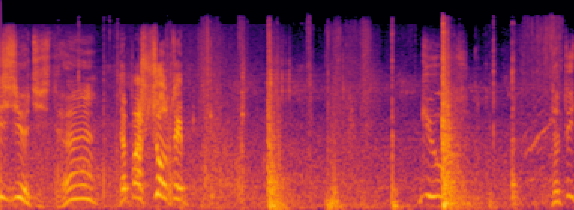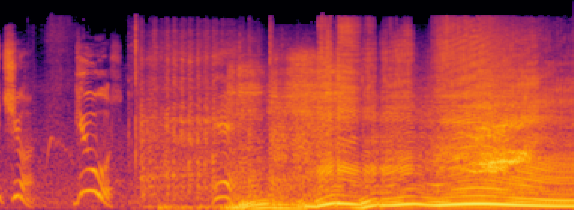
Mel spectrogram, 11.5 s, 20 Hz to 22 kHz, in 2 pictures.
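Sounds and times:
speech: 0:00.0 - 0:02.2, 0:04.2 - 0:04.8, 0:05.5 - 0:09.0
car driving away with engine revving and accelerating: 0:07.2 - 0:11.4.

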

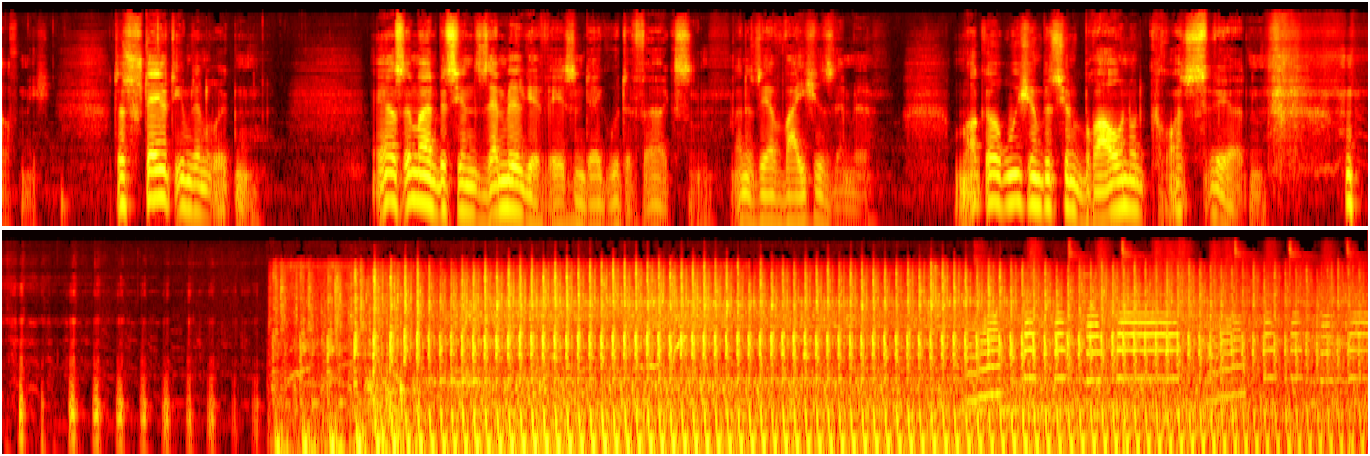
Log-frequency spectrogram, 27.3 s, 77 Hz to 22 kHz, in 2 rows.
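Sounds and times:
speech: 0:00.0 - 0:02.6, 0:03.7 - 0:08.8, 0:09.5 - 0:17.2
laughter: 0:12.7 - 0:17.0
old Lanz Bulldog tractor engine warmed with a blowtorch starting up at a small circus: 0:16.3 - 0:27.3.

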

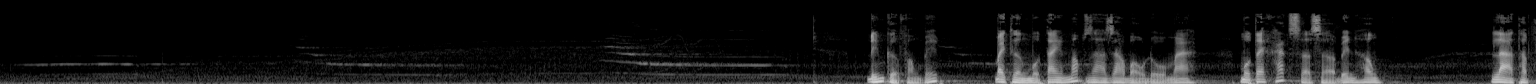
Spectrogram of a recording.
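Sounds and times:
steady low hiss: 0:00.0 - 0:15.3
pack of feral cats yowling outside: 0:00.2 - 0:11.4
speech: 0:08.7 - 0:13.9, 0:14.9 - 0:15.3.

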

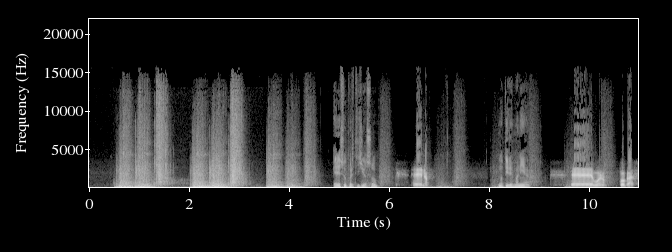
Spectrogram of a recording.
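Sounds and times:
basketball bouncing during free throws: 0:00.5 - 0:04.6
speech: 0:04.9 - 0:07.4, 0:08.2 - 0:10.9.

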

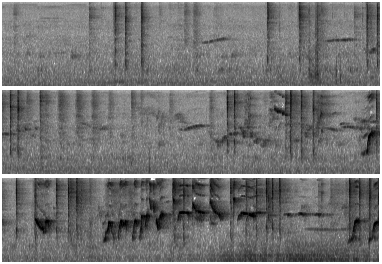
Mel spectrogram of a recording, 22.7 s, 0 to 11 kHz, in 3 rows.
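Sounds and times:
Oriental magpie-robin song with clicks, chips, whistled and chattering phrases: 0:03.6 - 0:04.8, 0:05.9 - 0:22.6.

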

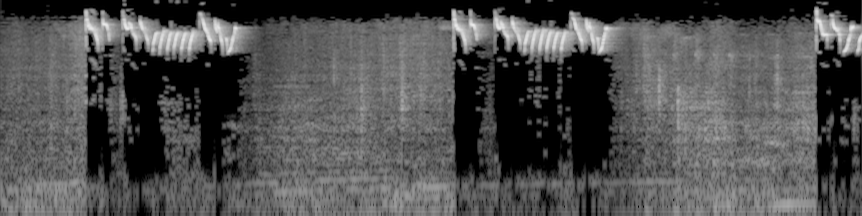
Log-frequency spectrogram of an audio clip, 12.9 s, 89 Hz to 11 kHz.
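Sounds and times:
faint background noise: 0:00.0 - 0:12.9
white-eye singing rapid high thin chirps: 0:01.2 - 0:03.8, 0:06.7 - 0:09.4, 0:12.2 - 0:12.9.

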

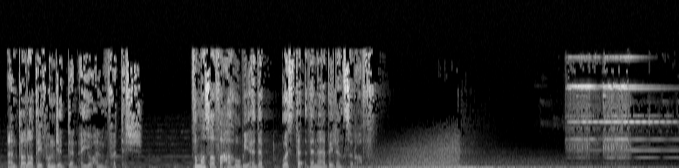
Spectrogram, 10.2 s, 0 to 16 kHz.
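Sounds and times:
speech: 0:00.1 - 0:02.2, 0:02.9 - 0:05.8
low whooshing rumble: 0:05.0 - 0:08.9
telephone bell ringing: 0:08.5 - 0:10.1.

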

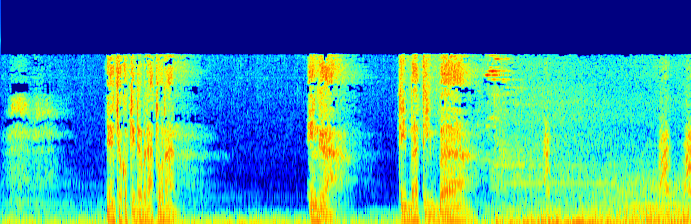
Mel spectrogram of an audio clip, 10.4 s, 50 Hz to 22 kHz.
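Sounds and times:
heavy low rumble: 0:00.0 - 0:10.3
speech: 0:01.6 - 0:02.8, 0:04.6 - 0:05.2, 0:06.0 - 0:07.2
dog howling inside a tunnel: 0:09.9 - 0:10.3.

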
